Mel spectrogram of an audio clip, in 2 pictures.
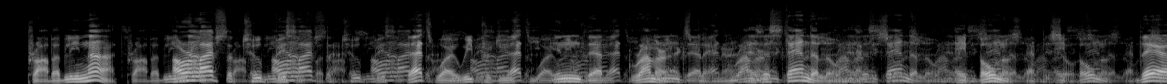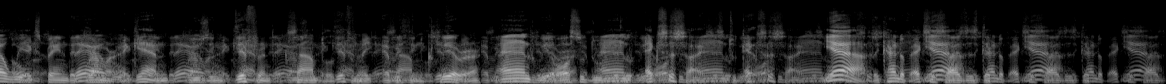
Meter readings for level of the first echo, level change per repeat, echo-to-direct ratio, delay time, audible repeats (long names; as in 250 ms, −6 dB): −7.5 dB, −5.5 dB, −6.0 dB, 990 ms, 4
